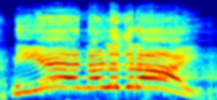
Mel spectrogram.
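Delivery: very high, drawn-out preacher's cry; impassioned high shout from the pulpit; shouted sermon question. Retold or imitated. Shouts the quoted question to congregation.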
